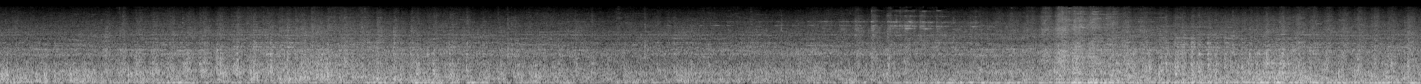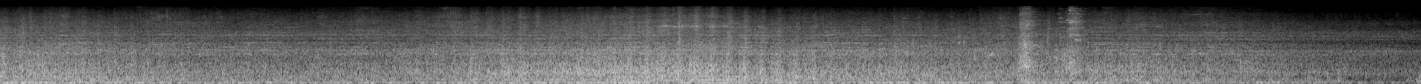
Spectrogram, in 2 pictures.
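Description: Freight train of loaded anthracite coal hopper cars rolling past, wheels clattering steadily over the rail joints with a few short sharp metallic clanks. The sound fades near the end as the last car passes and moves away.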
